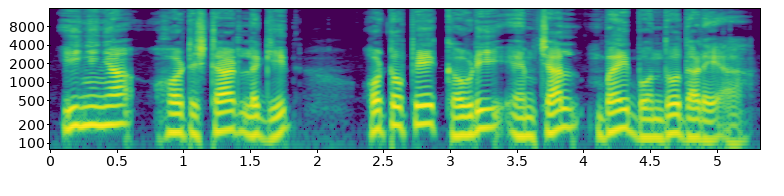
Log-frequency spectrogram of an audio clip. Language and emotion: Santali, neutral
